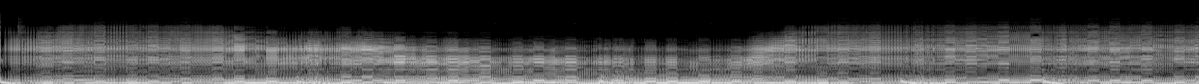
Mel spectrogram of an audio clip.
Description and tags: Korg A21 Amped Lead
Hard driving synth lead recorded from a MicroKorg (preset A21) with the cutoff tweaked but otherwise unprocessed. Strong raw arpeggiated sound that rises and falls, may have a blip at the end and require fadeout processing.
